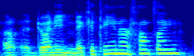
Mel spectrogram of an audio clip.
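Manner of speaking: ordinary talk, nothing marked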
